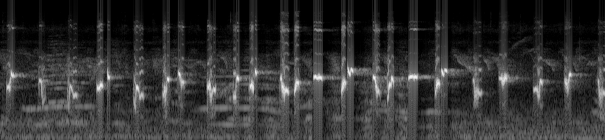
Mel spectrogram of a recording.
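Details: Yellow-vented bulbul song with long ropel phrasing, used as a prompt to get other bulbuls singing: rapid run of short bubbly whistled notes, several per second, mixed with a few sustained clear whistles.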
